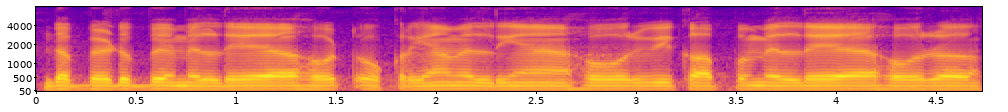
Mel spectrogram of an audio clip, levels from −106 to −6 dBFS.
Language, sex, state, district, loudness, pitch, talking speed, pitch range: Punjabi, male, Punjab, Kapurthala, -15 LUFS, 110 Hz, 190 wpm, 110-115 Hz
